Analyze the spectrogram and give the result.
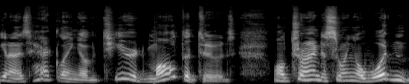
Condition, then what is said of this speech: None; typical speech.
